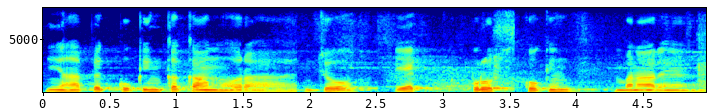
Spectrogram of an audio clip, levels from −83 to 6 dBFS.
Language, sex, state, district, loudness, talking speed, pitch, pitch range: Hindi, male, Bihar, Jamui, -19 LUFS, 170 wpm, 135 Hz, 125-145 Hz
